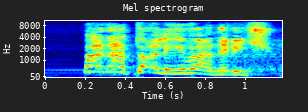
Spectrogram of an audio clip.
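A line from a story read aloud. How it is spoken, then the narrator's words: Barking headmistress. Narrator (Russian): рявкнула директриса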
